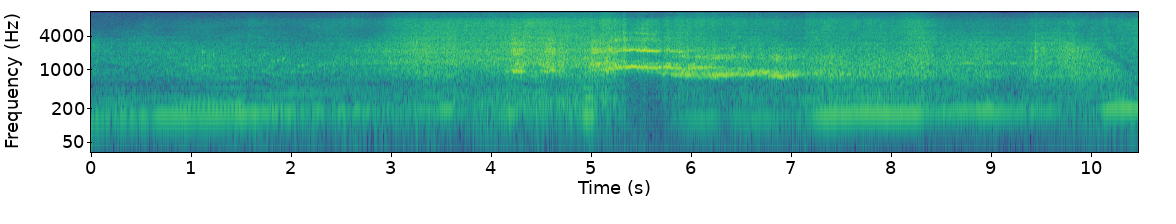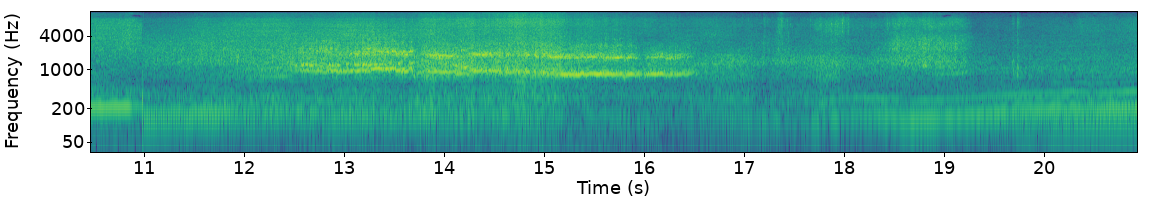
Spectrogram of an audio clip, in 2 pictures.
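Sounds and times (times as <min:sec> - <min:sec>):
rally car engine revving: 0:00.0 - 0:20.9
tyres squealing: 0:04.0 - 0:07.4, 0:12.5 - 0:16.6.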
